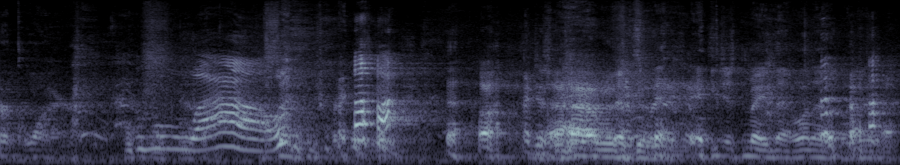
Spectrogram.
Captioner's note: chuckling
